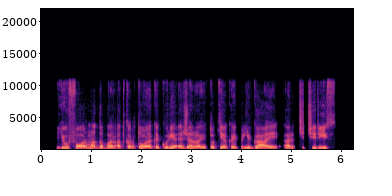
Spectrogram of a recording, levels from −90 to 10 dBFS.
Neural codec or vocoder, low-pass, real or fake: codec, 24 kHz, 3 kbps, HILCodec; 10.8 kHz; fake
